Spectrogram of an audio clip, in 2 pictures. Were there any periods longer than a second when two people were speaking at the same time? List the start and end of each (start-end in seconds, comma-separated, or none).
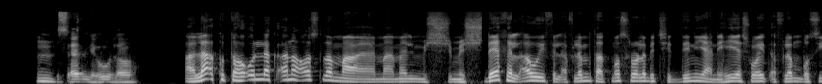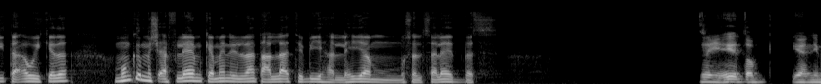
none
